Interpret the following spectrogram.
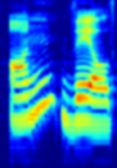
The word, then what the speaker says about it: unveiled: Unveiled. Can you see here? E and I. We pronounce it as a long A.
